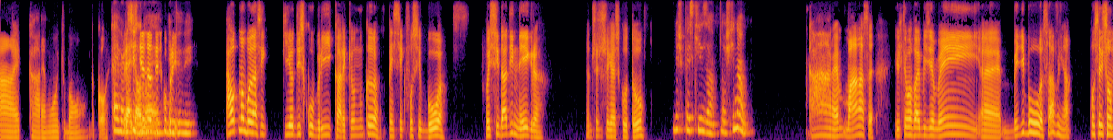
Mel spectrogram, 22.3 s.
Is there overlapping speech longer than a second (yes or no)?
yes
